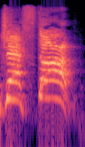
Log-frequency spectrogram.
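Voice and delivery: high, very loud call; urgent shout. Acted. King running out after Jack, urgent high shout. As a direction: holler after someone walking away.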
